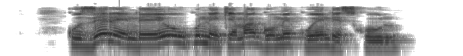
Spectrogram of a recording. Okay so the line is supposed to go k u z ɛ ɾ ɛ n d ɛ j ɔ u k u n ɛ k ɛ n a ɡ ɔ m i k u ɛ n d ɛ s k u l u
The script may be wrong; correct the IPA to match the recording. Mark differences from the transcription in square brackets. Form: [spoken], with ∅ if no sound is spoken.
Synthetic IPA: k u z ɛ ɾ ɛ n d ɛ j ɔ u k u n ɛ k ɛ [m] a ɡ ɔ m [ɛ] k u ɛ n d ɛ s k u l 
